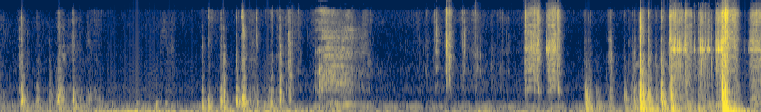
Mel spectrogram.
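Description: Handling noise of a cordless drill/driver and screws against plastic dash trim: a string of irregular clicks, rattles and short scrapes, with a louder knock near the end.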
